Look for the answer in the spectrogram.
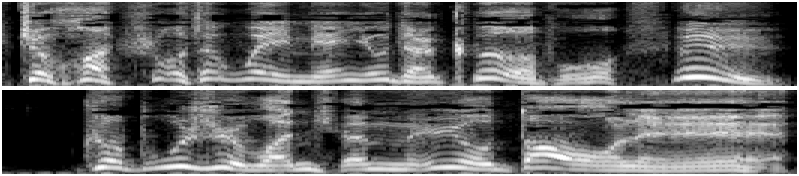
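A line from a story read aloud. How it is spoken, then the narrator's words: Loud laugh. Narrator (Chinese): 胡铁花大笑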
